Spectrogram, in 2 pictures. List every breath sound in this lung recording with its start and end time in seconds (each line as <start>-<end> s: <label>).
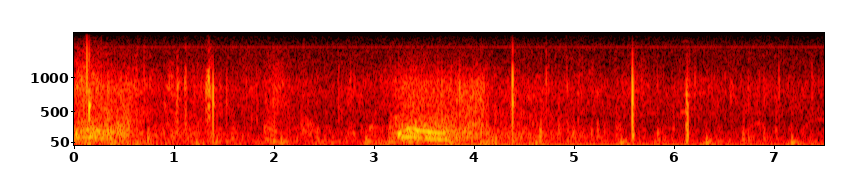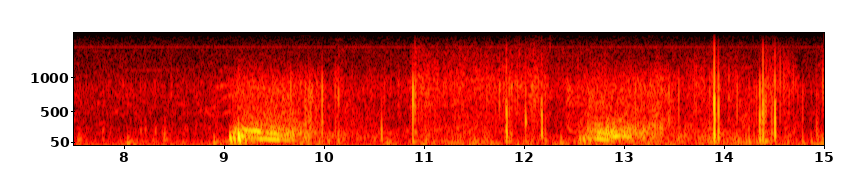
0.00-0.79 s: inhalation
3.15-3.86 s: rhonchi
3.15-4.20 s: inhalation
8.95-9.80 s: rhonchi
8.95-10.14 s: inhalation
12.57-13.37 s: rhonchi
12.57-13.57 s: inhalation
